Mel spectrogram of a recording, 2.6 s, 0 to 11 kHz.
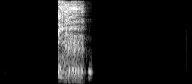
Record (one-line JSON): {"cough_length": "2.6 s", "cough_amplitude": 32768, "cough_signal_mean_std_ratio": 0.32, "survey_phase": "beta (2021-08-13 to 2022-03-07)", "age": "18-44", "gender": "Female", "wearing_mask": "No", "symptom_cough_any": true, "symptom_runny_or_blocked_nose": true, "symptom_fatigue": true, "symptom_fever_high_temperature": true, "symptom_headache": true, "symptom_change_to_sense_of_smell_or_taste": true, "symptom_loss_of_taste": true, "symptom_onset": "5 days", "smoker_status": "Never smoked", "respiratory_condition_asthma": false, "respiratory_condition_other": false, "recruitment_source": "Test and Trace", "submission_delay": "1 day", "covid_test_result": "Positive", "covid_test_method": "RT-qPCR", "covid_ct_value": 13.4, "covid_ct_gene": "ORF1ab gene"}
